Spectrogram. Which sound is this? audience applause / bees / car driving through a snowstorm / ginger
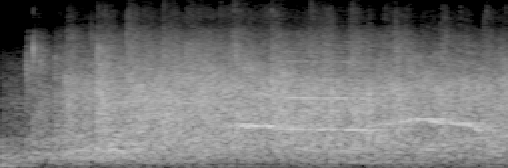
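audience applause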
